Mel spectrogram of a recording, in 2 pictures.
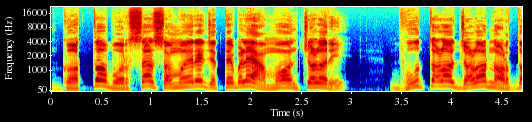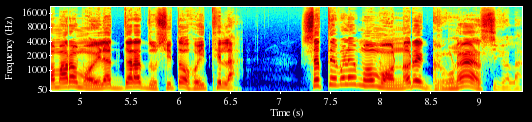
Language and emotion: Odia, disgusted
